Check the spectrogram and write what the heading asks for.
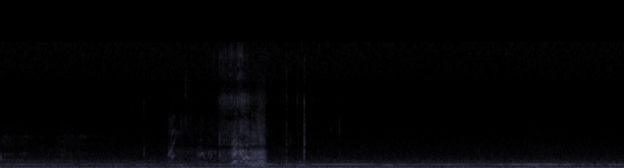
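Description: Near silence with a faint steady hum, broken once about two seconds in by a short hissing rustle lasting under a second.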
